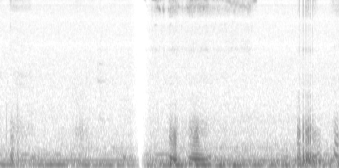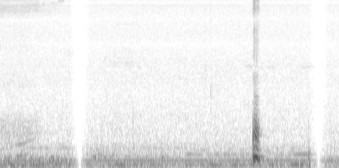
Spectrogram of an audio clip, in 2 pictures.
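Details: A rescued Shih Tzu snores with low, rumbling breaths and soft snorts against a faint background hum.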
